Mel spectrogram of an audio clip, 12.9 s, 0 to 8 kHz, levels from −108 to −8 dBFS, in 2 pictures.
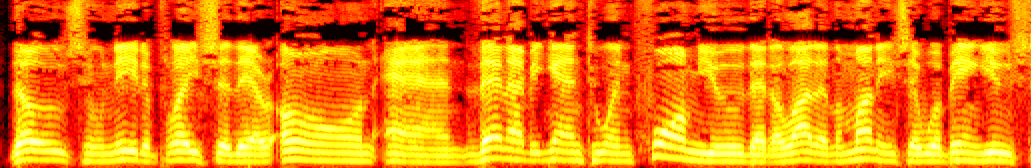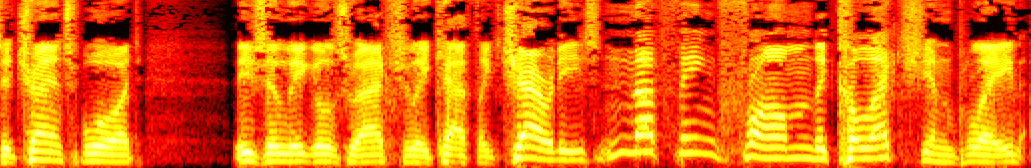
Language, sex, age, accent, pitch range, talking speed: English, male, 50-69, American, 120-150 Hz, 175 wpm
